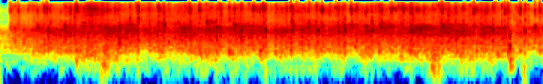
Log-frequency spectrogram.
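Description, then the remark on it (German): Sustained audience applause, a dense steady patter of many hands clapping together, filling the whole stretch without any talking over it. “Und da, finde ich, kann man noch mal kurz einen kleinen Applaus spendieren.”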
